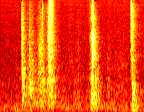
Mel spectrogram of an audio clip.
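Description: Light clicks and clatter of a DVD being handled at a DVD player's open disc tray: a short run of small clicks about half a second in, then two sharp single clicks, one midway and one at the end.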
